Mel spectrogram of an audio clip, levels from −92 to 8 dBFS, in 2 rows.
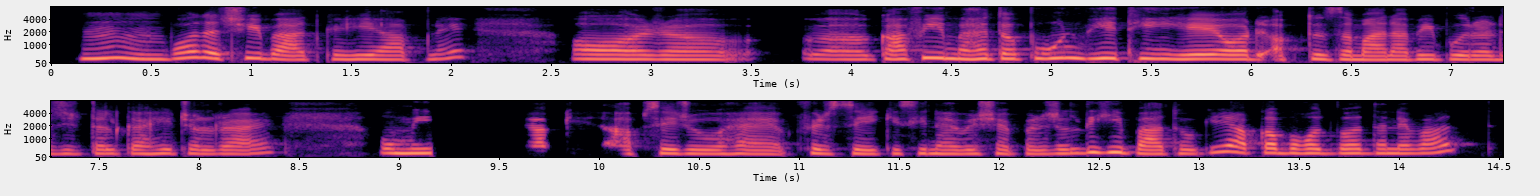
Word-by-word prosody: हुँ। 255 Hz, -3 st, +2 dB
बहुत 305 Hz, +4 st, +2 dB
अच्छी 275 Hz, +1 st, +2 dB
बात 205 Hz, -5 st, 0 dB
कही 220 Hz, 0 st, -1 dB
है 225 Hz, -, 0 dB
आपने 225 Hz, +9 st, -7 dB, 0.5 s
और 230 Hz, -2 st, +3 dB, 0.7 s
अ, 220 Hz, -2 st, -3 dB
काफ़ी 240 Hz, +5 st, +3 dB
महत्वपूर्ण 255 Hz, +3 st, +3 dB
भी 275 Hz, +1 st, +4 dB
थीं 260 Hz, -1 st, +3 dB
ये 235 Hz, +1 st, +6 dB
और 225 Hz, 0 st, +4 dB
अब -, -, -6 dB
तो 235 Hz, -, +2 dB
ज़माना 205 Hz, -2 st, 0 dB
भी 225 Hz, +2 st, 0 dB
पूरा 210 Hz, -1 st, -1 dB
डिजिटल 200 Hz, +1 st, -5 dB
का -, -, 0 dB
ही 210 Hz, +2 st, -1 dB
चल 205 Hz, -3 st, -3 dB
रहा 195 Hz, -1 st, -2 dB
है। 235 Hz, +6 st, -6 dB, 0.5 s
उम्मीद 230 Hz, 0 st, +3 dB, 0.5 s
है -, -, -4 dB
आपके 205 Hz, +1 st, -10 dB
आपसे 215 Hz, +2 st, -1 dB
जो 205 Hz, -1 st, -1 dB
है 190 Hz, -3 st, -3 dB
फिर 220 Hz, -4 st, 0 dB
से 200 Hz, 0 st, -2 dB
किसी 205 Hz, +2 st, -6 dB
नए 200 Hz, -2 st, 0 dB
विषय 200 Hz, +1 st, -3 dB
पर 195 Hz, 0 st, -5 dB
जल्दी 220 Hz, +7 st, +1 dB
ही 275 Hz, +1 st, +5 dB
बात 195 Hz, +1 st, 0 dB
होगी। 215 Hz, +9 st, -3 dB
आपका 245 Hz, 0 st, +3 dB
बहुत-बहुत 225 Hz, -1 st, +1 dB
धन्यवाद। 230 Hz, +11 st, -2 dB
225 Hz, 185 wpm, -22 LUFS, 205-245 Hz, 0.7 s, ये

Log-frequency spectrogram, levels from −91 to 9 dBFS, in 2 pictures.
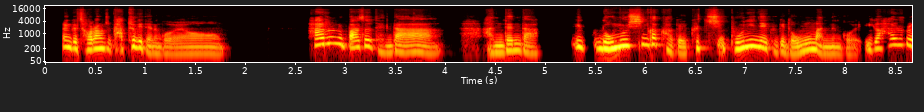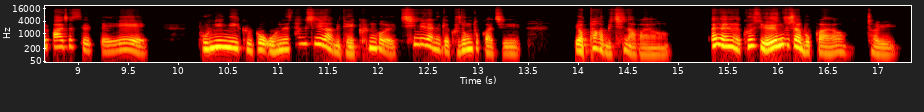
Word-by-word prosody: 그러니까 235 Hz, -4 st, +1 dB
저랑 195 Hz, +3 st, +3 dB
좀 195 Hz, -, -9 dB
다투게 250 Hz, +4 st, -1 dB
되는 125 Hz, -, -7 dB
거예요. 120 Hz, 0 st, -8 dB, 0.8 s
"하루는 325 Hz, +2 st, +3 dB
빠져도 255 Hz, +2 st, +3 dB
된다." 140 Hz, -2 st, -3 dB, 0.4 s
"안된다." 135 Hz, -1 st, -3 dB, 0.4 s
이 245 Hz, -, +3 dB
너무 210 Hz, +6 st, +8 dB
심각하게 300 Hz, -, -1 dB
그 215 Hz, -, -5 dB
취 220 Hz, +1 st, -4 dB
본인이 235 Hz, +3 st, +3 dB
그게 150 Hz, -5 st, -7 dB
너무 135 Hz, +8 st, -2 dB
맞는 120 Hz, -10 st, -2 dB
거예요. -, -, -14 dB
이거 210 Hz, -, -4 dB
하루를 295 Hz, +4 st, -2 dB
빠졌을 245 Hz, -7 st, -2 dB
때 165 Hz, +5 st, -5 dB, 0.5 s
본인이 225 Hz, +2 st, +3 dB
그거 180 Hz, -1 st, -3 dB
오는 170 Hz, +3 st, -1 dB
상실감이 335 Hz, -, -2 dB
되게 125 Hz, -2 st, -6 dB
큰 220 Hz, -, -3 dB
거예요. 185 Hz, -, -3 dB
취미라는 290 Hz, -, -2 dB
게 150 Hz, -, -3 dB
그 -, -, -14 dB
정도까지 135 Hz, -, -4 dB, 0.6 s
여파가 -, -, +1 dB
미치나 -, -, -7 dB
봐요. 110 Hz, 0 st, -12 dB, 0.4 s
예예. 265 Hz, -4 st, +5 dB
그래서 270 Hz, -6 st, +2 dB
여행도 275 Hz, -, +9 dB
잘 255 Hz, -4 st, +6 dB
못 140 Hz, -, -4 dB
가요, 135 Hz, 0 st, -6 dB, 0.2 s
저희. 115 Hz, -4 st, -10 dB
185 Hz, 365 characters per minute, -24 LUFS, -, 0.8 s, 여행도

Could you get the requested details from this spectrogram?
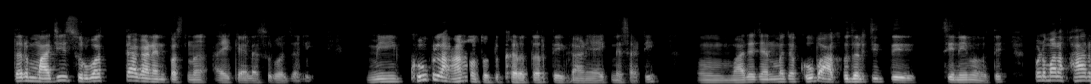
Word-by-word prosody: तर 165 Hz, +2 st, +4 dB
माझी 155 Hz, +4 st, +5 dB
सुरुवात 165 Hz, -1 st, +2 dB, 0.2 s
त्या 185 Hz, -2 st, +5 dB
गाण्यांपासनं 120 Hz, -6 st, +1 dB, 0.2 s
ऐकायला 95 Hz, -1 st, -4 dB
सुरुवात 95 Hz, -2 st, -8 dB
झाली. -, -, -14 dB, 0.6 s
मी 130 Hz, +5 st, -2 dB, 0.2 s
खूप -, -, +2 dB
लहान -, -, +5 dB
होतो -, -, -1 dB, 0.2 s
खरं -, -, +2 dB
तर 105 Hz, -, 0 dB
ते 100 Hz, -, -1 dB
गाणी 95 Hz, -1 st, -6 dB
ऐकण्यासाठी. 90 Hz, 0 st, -10 dB, 0.4 s
म -, -, -12 dB, 0.3 s
माझ्या 105 Hz, +3 st, 0 dB
जन्माच्या 120 Hz, +2 st, -2 dB
खूप 150 Hz, +3 st, +3 dB
अगोदरचे 135 Hz, -1 st, +2 dB
ते 110 Hz, -2 st, +4 dB, 0.4 s
सिनेमे 110 Hz, -1 st, -1 dB
होते. 90 Hz, +5 st, -8 dB, 0.3 s
पण 185 Hz, 0 st, +1 dB
मला 185 Hz, -1 st, +5 dB
फार 180 Hz, +1 st, +4 dB
125 Hz, 155 wpm, -24 LUFS, 105-155 Hz, 0.6 s, माझी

